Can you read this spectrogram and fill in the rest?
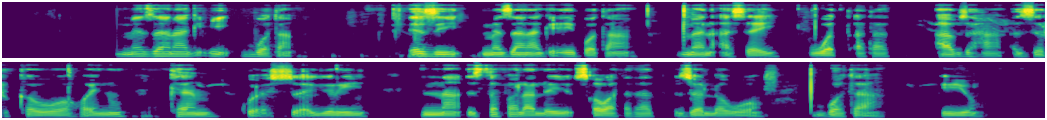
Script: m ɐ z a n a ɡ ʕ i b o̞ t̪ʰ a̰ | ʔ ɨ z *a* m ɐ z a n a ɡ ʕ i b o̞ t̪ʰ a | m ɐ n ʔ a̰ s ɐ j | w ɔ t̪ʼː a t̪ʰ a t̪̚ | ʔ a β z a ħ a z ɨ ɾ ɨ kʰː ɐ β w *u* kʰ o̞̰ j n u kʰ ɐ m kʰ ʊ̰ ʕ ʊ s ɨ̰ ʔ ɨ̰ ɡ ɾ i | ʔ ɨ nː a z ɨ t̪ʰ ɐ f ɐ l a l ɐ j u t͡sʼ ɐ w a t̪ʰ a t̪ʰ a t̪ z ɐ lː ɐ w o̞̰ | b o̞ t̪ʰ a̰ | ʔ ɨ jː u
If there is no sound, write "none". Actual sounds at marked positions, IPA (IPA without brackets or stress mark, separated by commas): i, o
